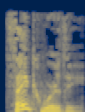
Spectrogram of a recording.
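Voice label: "thankworthy", British English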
